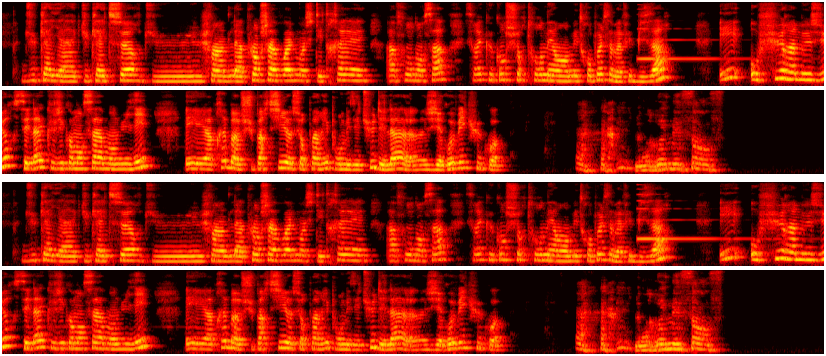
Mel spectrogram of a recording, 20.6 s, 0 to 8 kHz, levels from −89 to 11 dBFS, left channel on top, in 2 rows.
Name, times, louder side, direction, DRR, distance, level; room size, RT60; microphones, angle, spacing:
voice 1, 0.3-8.4 9.0-16.5, left 3 dB, 35° left, 0.7 m, -24 dB
sound 1, 7.9-9.8, right 2 dB, 90° right, 1.0 m, -39 dB
voice 2, 17.4-19.3, right 4 dB, 40° right, 0.8 m, -28 dB
2.9 x 2.7 x 3.0 m
head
